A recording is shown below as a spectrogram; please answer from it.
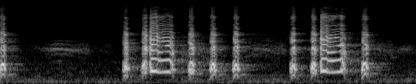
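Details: Egg-laying hen gives two cackling bursts after a second of near quiet. Quick staccato clucks build to a long, harsh, rising note, then a final short cluck.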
